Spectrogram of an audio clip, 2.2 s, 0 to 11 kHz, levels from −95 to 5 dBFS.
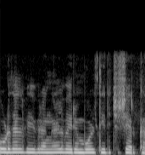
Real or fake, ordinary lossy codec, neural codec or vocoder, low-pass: real; none; none; 7.2 kHz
